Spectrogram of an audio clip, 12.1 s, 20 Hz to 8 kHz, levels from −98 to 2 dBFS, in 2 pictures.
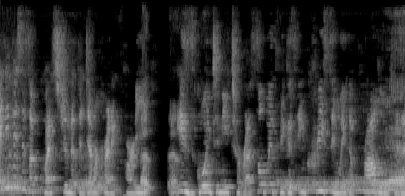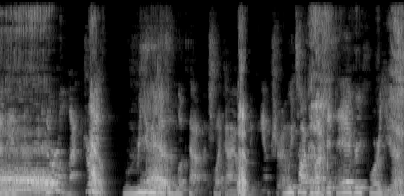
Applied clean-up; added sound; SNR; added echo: classical method WPE with log-MMSE.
